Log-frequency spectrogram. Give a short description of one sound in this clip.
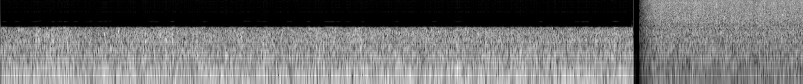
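Water rushes and roars steadily over a weir into churning water.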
